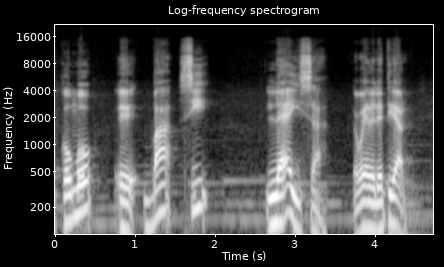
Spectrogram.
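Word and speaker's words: βασιλεία: Entonces, la palabra cuando dice reinos, que le mostró los reinos, es una palabra griega que se pronuncia como eh vas leisa.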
